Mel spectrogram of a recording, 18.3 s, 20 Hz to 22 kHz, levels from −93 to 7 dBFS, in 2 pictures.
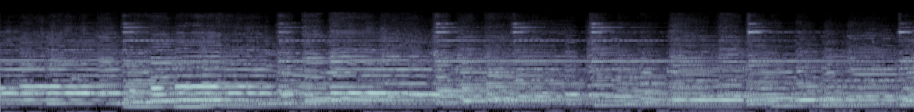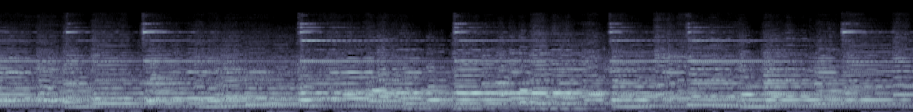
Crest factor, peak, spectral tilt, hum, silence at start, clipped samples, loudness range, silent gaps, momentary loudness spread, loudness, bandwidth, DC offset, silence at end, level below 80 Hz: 16 dB; -8 dBFS; -2.5 dB/octave; none; 0 s; under 0.1%; 5 LU; none; 7 LU; -25 LUFS; 10 kHz; under 0.1%; 0 s; -66 dBFS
